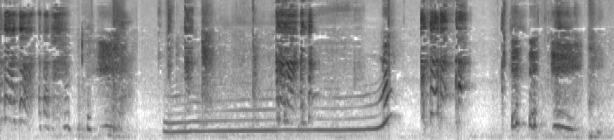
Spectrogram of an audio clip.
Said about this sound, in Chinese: 行了，不笑了，一会儿又该打嗝了。呀，已经打嗝了。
